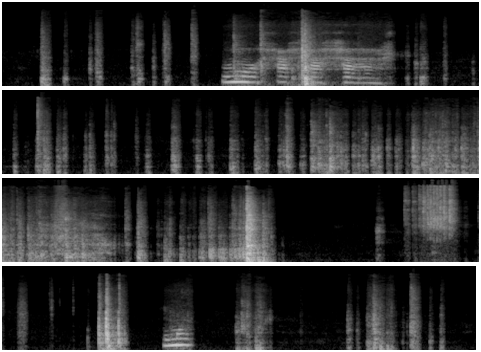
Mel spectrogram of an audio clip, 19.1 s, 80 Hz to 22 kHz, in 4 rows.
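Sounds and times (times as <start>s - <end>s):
packaging scratching and rustling: 6.5s - 10.4s, 13.6s - 14.2s.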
